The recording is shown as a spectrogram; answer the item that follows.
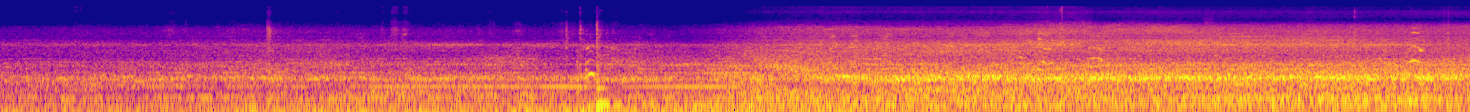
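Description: Steady low background rumble with a faint hum, a click about six seconds in, then a louder steady rushing noise from about eight seconds on as a door opens onto the outdoor car-wash area.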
